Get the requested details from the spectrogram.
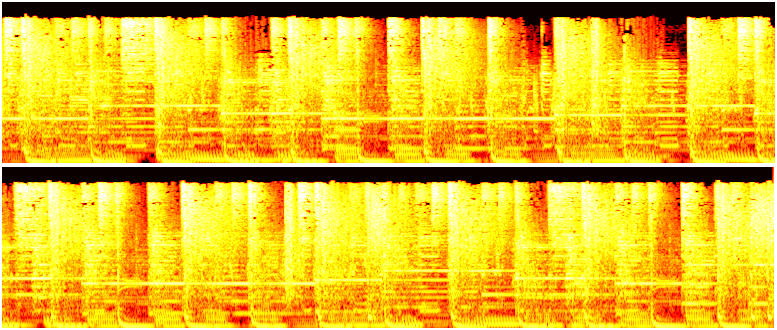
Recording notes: Apologies in advance for the audio inconsistencies.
